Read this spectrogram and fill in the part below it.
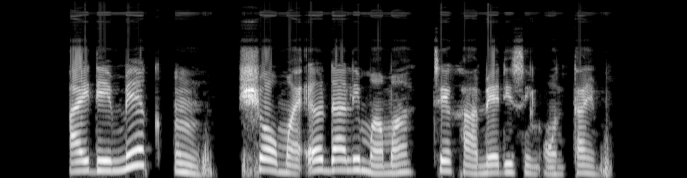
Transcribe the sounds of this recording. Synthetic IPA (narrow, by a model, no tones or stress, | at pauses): ajdemek̩ | ʃɔmajʔɛldalimãmatʰekhamɛdisĩnɔ̃ntãjm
